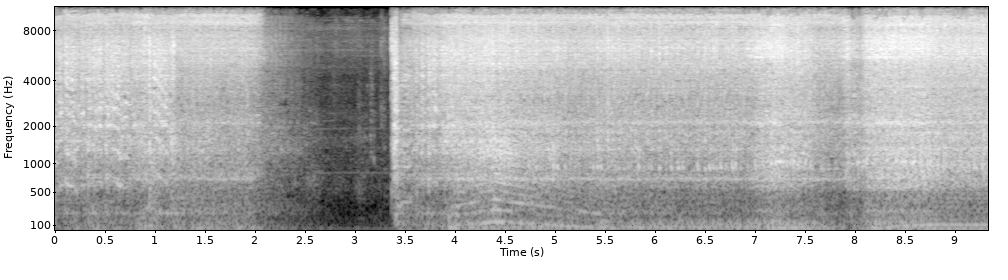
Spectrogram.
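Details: 1979 Chevrolet C10 pickup, first revival start with choke door held open: engine catches, cuts out briefly, then runs unevenly with a loping irregular beat; rough running, cause unconfirmed, with a fuel return leak also present.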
